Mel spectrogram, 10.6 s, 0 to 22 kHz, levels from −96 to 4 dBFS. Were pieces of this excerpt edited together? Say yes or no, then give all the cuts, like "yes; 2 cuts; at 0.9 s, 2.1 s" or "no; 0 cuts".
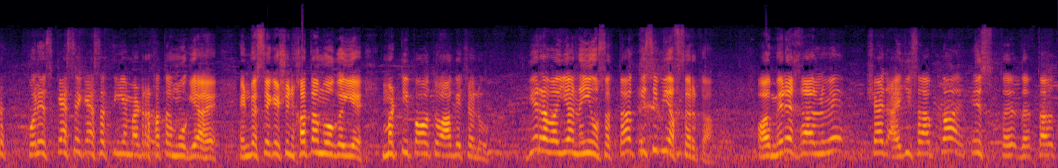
no; 0 cuts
